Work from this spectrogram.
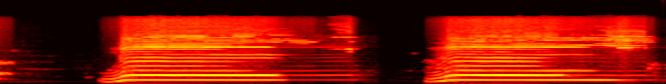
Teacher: চার আলিফ করে টান নিতে হবে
